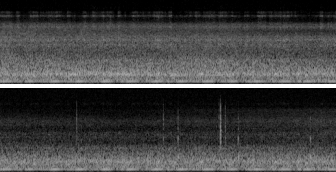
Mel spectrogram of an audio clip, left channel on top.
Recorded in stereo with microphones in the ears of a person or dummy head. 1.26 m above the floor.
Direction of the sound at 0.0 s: 80° left.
